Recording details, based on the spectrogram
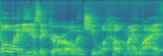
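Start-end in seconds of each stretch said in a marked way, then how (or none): none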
